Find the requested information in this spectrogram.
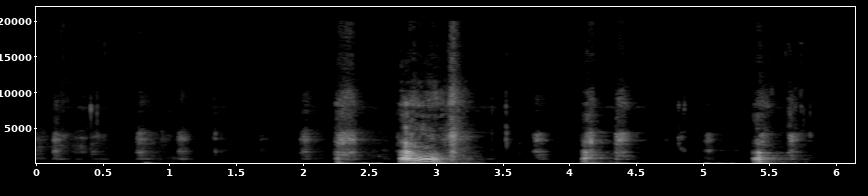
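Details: Shih Tzu dog indoors meeting the owner's mother, giving a run of short barks and huffs with a louder, broader bark near the middle, separated by brief pauses.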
